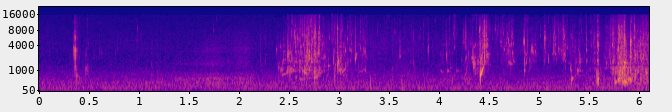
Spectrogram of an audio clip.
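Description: Shallow lake water splashing and sloshing at the bank's edge as an angler's hands and landing net move in it, in several short bursts from about two and a half seconds in. A single sharp click comes just before them, near the start.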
